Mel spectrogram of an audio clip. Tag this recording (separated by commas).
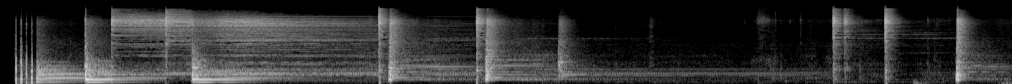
Rimshot, Drum, Snare drum, Hi-hat, Drum kit, Cymbal, Percussion, Bass drum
